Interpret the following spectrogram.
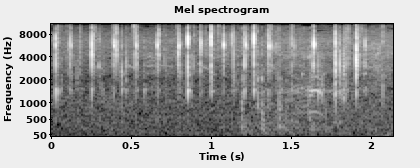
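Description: A rapid, irregular run of small clicks and rubs: handling noise from a hand-held camera being moved about right against the face and shirt.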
